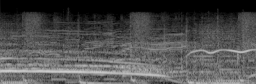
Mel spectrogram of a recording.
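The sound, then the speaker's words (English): A crowd at the Museum of Broadcast Communications cheers and hollers loudly and continuously, with a long descending whistle sliding down in pitch and a shriller wavering whistle near the end. “Live from the Museum of Broadcast Communications as the crowd goes wild.”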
